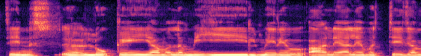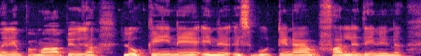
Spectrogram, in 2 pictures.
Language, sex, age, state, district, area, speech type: Dogri, male, 18-30, Jammu and Kashmir, Samba, rural, spontaneous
